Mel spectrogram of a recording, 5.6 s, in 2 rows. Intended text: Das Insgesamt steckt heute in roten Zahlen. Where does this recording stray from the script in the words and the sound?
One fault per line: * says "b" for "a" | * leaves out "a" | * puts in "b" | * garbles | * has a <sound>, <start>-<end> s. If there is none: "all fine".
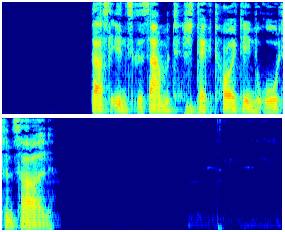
all fine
